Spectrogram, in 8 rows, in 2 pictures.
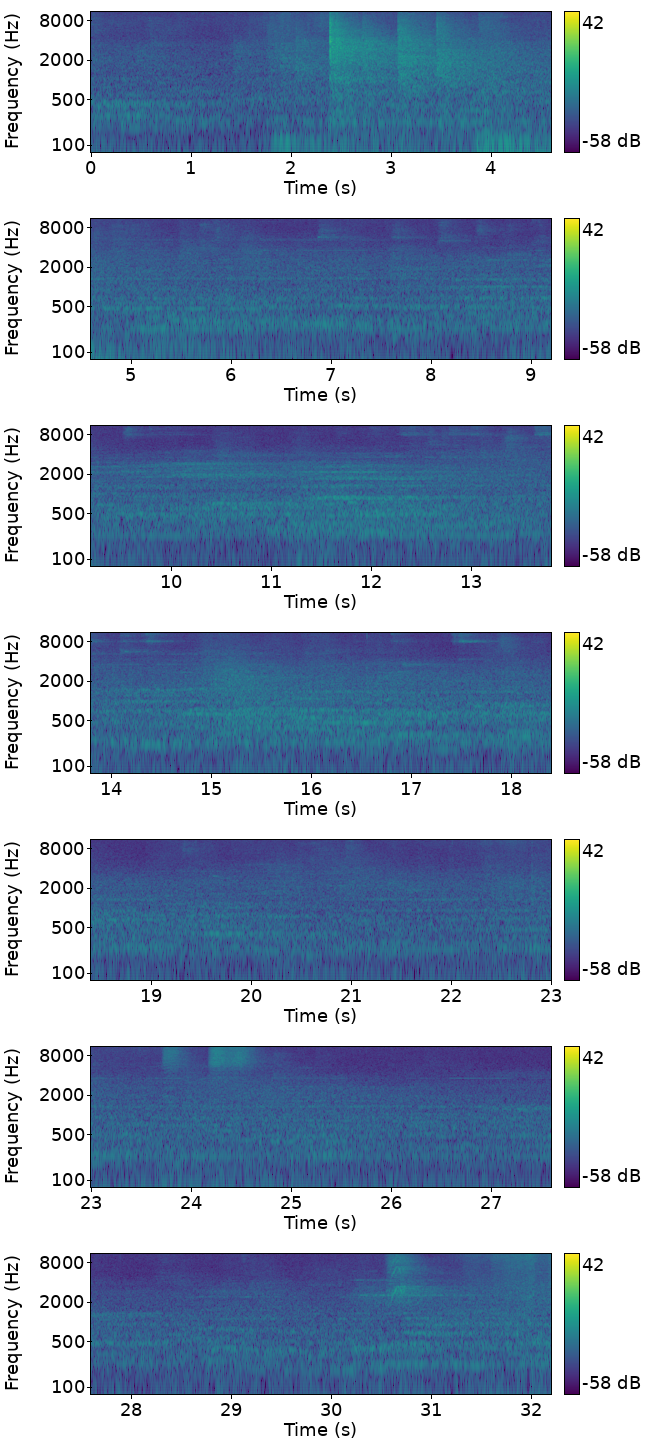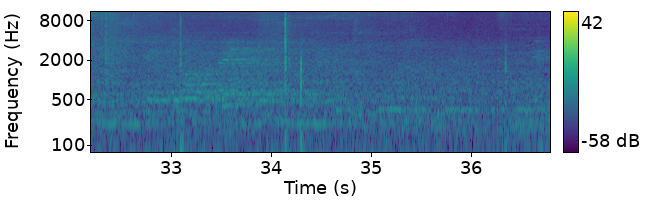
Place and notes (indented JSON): {
  "title": "Nossa Senhora do Pópulo, Portugal - Near the stairs",
  "date": "2014-03-03 17:07:00",
  "description": "Recorded with a ZoomH4N. Chatting, footsteps, doors, beeps.",
  "latitude": "39.40",
  "longitude": "-9.14",
  "timezone": "Europe/Lisbon"
}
